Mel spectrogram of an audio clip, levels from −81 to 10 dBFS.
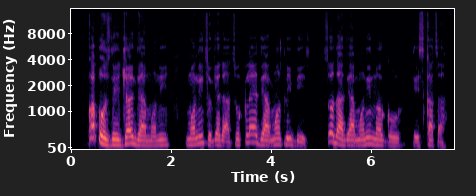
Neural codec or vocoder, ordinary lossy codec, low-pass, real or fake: autoencoder, 48 kHz, 128 numbers a frame, DAC-VAE, trained on Japanese speech; none; 14.4 kHz; fake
